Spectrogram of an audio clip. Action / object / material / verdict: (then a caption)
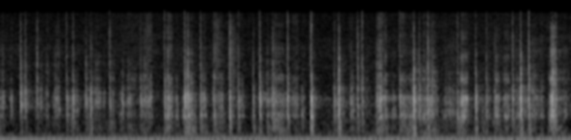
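tap / small cardboard box / cardboard / none. A small, hollow white-and-pink cardboard cosmetic box is held in both hands and tapped and scratched with long painted nails. The result is a quiet, rapid, irregular stream of dry, hollow clicks and brief scratching sounds with very little low end.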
